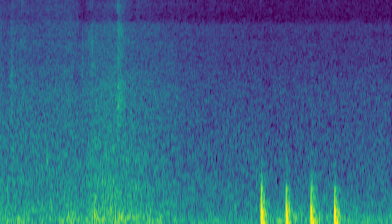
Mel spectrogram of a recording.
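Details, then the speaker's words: Finger-on-finger cardiac percussion in a patient with heart failure: four short, dull thuds over the heart near the sternum, a flat note rather than resonant lung, with the sound changing as percussion moves left. Cardiac dullness. "aquí podemos escuchar lo que es la medida es cardiaca si nos desplazamos más hacia la izquierda esto va a cambiar en el sonido y aquí ya cambio"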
